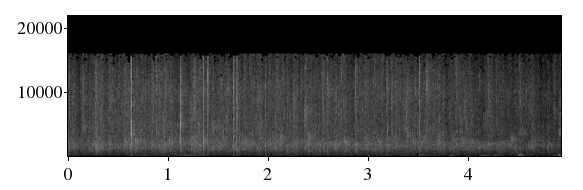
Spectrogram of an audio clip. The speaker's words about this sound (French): Je crois qu'on peut t'applaudir.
